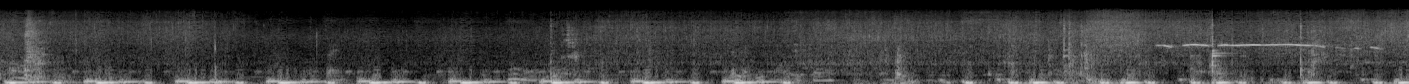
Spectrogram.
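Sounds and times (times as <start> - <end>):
food sizzling in a wok: 0.0 - 14.0
metal spoon scraping a pan: 9.9 - 11.2.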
